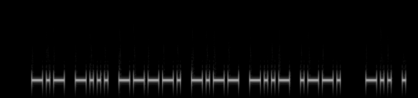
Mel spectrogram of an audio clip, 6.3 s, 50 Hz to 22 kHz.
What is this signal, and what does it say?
Morse code, heard as a keyed tone, about 22 wpm, 700 Hz. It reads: KB9YXP DE
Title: USA Callsign DE Callsign 22wpm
